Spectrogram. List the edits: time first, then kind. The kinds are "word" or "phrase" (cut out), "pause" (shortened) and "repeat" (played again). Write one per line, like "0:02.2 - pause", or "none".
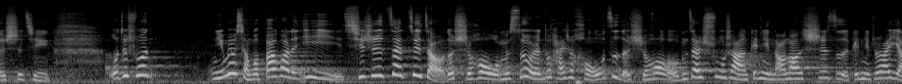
0:01.1 - word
